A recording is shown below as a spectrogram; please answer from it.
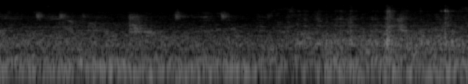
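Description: Steady low rumble of outdoor urban background noise, with a few faint high ticks.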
